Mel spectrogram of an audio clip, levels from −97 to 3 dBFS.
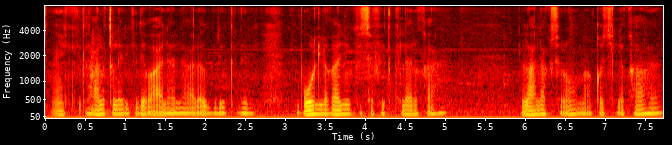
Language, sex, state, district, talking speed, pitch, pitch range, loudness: Hindi, male, Maharashtra, Chandrapur, 165 wpm, 125 Hz, 115-140 Hz, -32 LUFS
